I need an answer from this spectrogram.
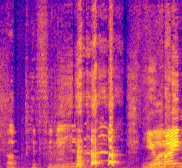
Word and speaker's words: Epiphany: Epiphane Fields? That joke's never gonna get old. Actually, it's pronounced Epiphany.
